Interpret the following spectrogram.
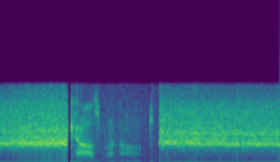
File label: "cosmonaut", American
